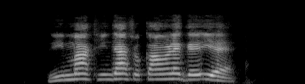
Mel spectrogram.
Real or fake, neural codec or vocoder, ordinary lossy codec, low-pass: fake; codec, 16 kHz in and 24 kHz out, 0.9 kbps, LongCat-Audio-Codec, fine tuned four codebook decoder; AAC, 48 kbps; 10.8 kHz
